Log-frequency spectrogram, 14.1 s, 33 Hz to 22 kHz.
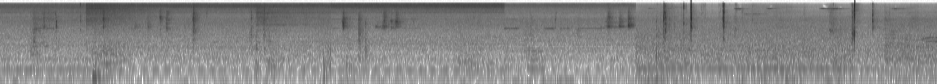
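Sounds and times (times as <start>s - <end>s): workshop hum: 0.0s - 14.0s
short electronic beeps: 7.6s - 9.3s.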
